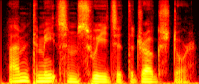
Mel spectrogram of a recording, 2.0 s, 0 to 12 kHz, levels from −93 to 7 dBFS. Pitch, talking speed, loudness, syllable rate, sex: 110 Hz, 270 wpm, -16 LUFS, 6.1 syllables/s, male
